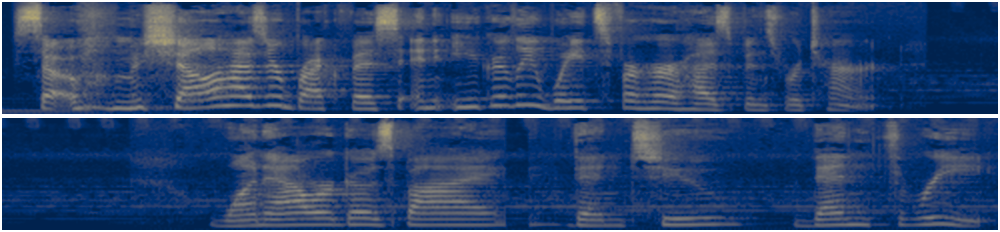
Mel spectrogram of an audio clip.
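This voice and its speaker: A woman's voice: medium pitch, slow pace, soft background music. A woman hosting a true-crime review podcast, retelling the story with playful, sarcastic asides. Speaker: podcast host.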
